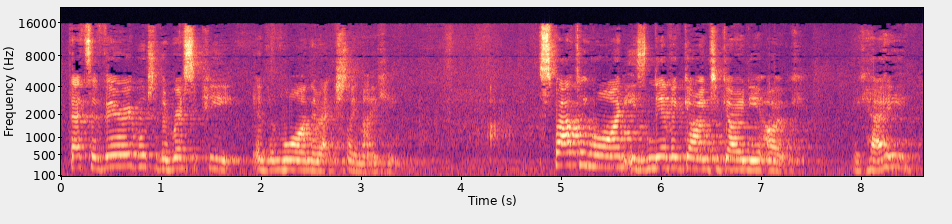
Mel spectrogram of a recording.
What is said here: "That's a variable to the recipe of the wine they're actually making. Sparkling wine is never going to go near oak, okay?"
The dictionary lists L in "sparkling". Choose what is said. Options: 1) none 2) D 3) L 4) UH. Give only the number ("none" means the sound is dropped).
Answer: 3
